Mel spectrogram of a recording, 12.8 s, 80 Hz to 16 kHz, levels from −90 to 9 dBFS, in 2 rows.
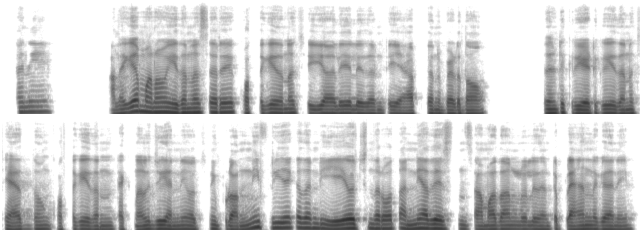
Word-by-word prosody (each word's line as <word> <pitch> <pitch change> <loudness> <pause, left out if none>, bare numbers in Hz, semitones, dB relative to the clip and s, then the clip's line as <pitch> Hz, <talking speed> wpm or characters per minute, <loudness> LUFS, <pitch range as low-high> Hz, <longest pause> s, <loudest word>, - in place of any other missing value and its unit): కానీ, 165 +1 -4 0.8
అలాగే 125 +9 +2
మనం 155 0 +3
ఏదైనా 140 +1 +3
సరే 145 0 +2 0.2
కొత్తగా 120 0 -4
ఏదైనా 130 +1 +1
చేయాలి, 120 0 0
లేదంటే 110 0 -1
యాప్ 105 0 -3
కనిపెడదాం, 110 -2 0 0.6
లేదంటే 125 +2 +2
క్రియేటి‌గా 120 +1 +1
ఏదైనా 115 +1 0
చేద్దాం, 120 +2 -2
కొత్తగా 120 +3 -7
ఏదన్నా 115 0 -2
టెక్నాలజీ 120 +4 0
అన్నీ 120 +2 0
వచ్చినాయి. 115 +4 -5
ఇప్పుడు 115 -1 -1
అన్నీ 130 +11 +1
ఫ్రీయే 165 +1 +1
కదండీ! 155 -3 +1
ఏ‌ఐ 140 - +7
వచ్చిన 145 +1 -5
తర్వాత 140 +1 +1
అన్నీ 135 +4 +3
అదే 140 0 +6
ఇస్తుంది 130 -1 -9
సమాధాన‌లు, 120 +1 -1
లేదంటే 115 +1 -2
ప్లాన్‌లు 120 +1 0
గానీ, 115 0 -1
120 Hz, 160 wpm, -20 LUFS, 115-135 Hz, 0.8 s, ఏ‌ఐ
